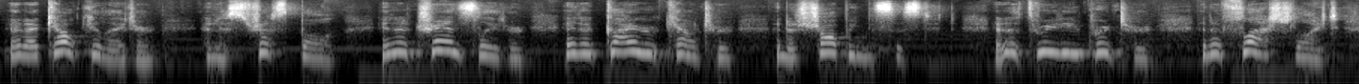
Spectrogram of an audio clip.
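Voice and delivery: a smug plushie gadget bragging to a rival toy; chipper robot toy. Acted. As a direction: pitch it up like a proud little toy. GM voices Plushie Pet.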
